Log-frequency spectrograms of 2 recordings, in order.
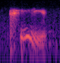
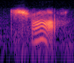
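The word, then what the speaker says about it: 茶: of my favorite teas the chinese character for tea is pronounced differently in different chinese languages most of the languages pronounce it along the lines of cha but the men chinese say tea thus we hear both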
